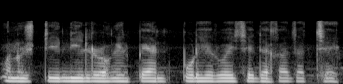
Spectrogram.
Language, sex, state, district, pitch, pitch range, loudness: Bengali, male, West Bengal, Cooch Behar, 145 Hz, 145-150 Hz, -15 LUFS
